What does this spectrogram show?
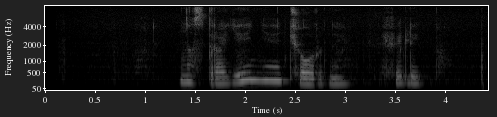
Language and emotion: Russian, sad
